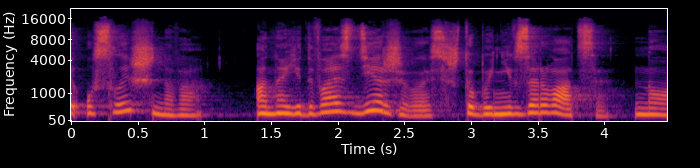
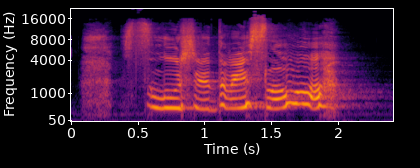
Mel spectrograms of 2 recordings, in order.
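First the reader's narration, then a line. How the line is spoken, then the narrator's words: Woman sobbing. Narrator (Russian): Продолжая рыдать, ответила женщина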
